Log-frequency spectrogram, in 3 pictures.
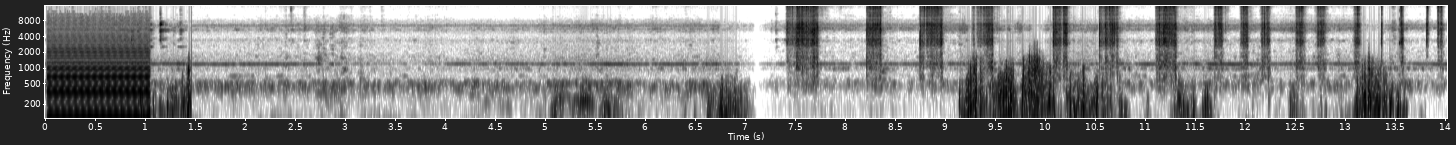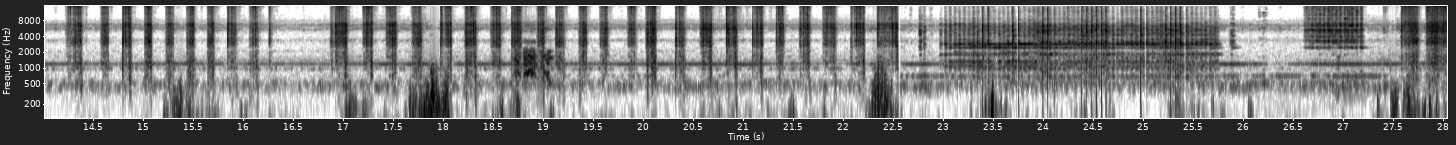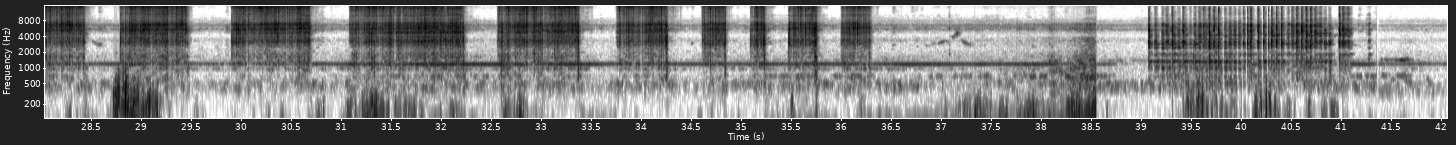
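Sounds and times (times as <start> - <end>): arc welding crackle: 0.0 - 1.2, 7.3 - 25.9, 26.7 - 36.6, 39.1 - 41.2
faint steady whine: 0.0 - 42.0.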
